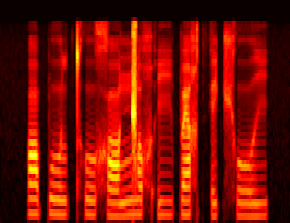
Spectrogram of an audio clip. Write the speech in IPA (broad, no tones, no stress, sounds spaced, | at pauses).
ɒ p o l tʰ o x ɒ ŋ͡ǁ o χ ʔ iː p æ χ t͡sʼ e t͡ʃʰ o i̯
